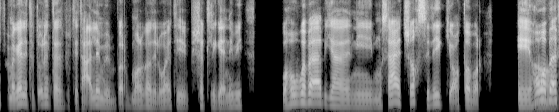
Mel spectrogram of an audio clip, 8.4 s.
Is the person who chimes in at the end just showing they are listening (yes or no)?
yes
